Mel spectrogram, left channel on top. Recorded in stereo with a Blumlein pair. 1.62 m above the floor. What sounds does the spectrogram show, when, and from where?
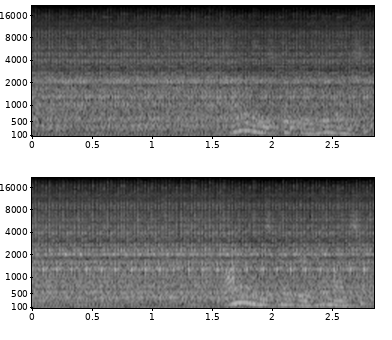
0.0 s an engine running: 70° right, 2.5 m
1.6 s a man speaking: 60° right, 2.5 m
